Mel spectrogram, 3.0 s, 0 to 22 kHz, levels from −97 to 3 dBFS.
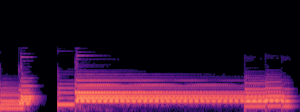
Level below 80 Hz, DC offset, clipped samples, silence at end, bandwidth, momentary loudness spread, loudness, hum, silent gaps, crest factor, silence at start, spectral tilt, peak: -64 dBFS; under 0.1%; under 0.1%; 0.05 s; 3.8 kHz; 6 LU; -27 LUFS; none; 0.47-0.57 s; 14 dB; 0 s; -9.5 dB/octave; -12 dBFS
